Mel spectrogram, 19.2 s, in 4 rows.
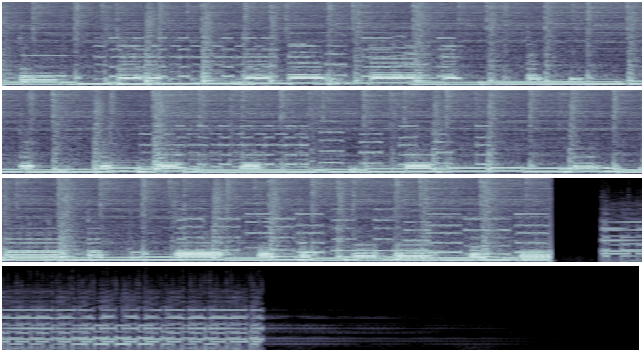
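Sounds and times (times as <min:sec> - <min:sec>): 
jazz blues music in F: 0:00.0 - 0:13.8.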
